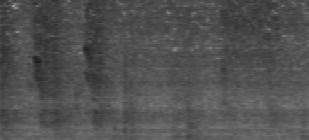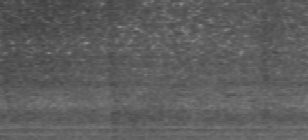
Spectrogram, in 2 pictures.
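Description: Automatic sachet packaging and cartoning machinery running: a steady mechanical noise, with a few short bursts of hiss in the first three seconds.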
